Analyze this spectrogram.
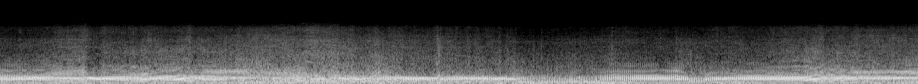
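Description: Motocross dirt bike engine heard close up from the rider's helmet camera, its pitch repeatedly rising and falling as it revs up and eases off through the ride, dropping back a little about five seconds in.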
